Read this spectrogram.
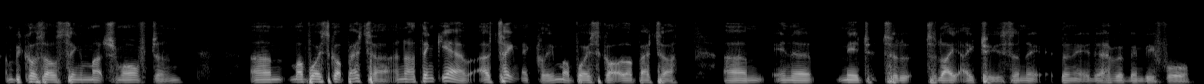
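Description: An older man with a deep baritone voice, answering interview questions about his songs, hesitant with many restarts. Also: moderate pace, darkish tone, no room sound. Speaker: musician guest.

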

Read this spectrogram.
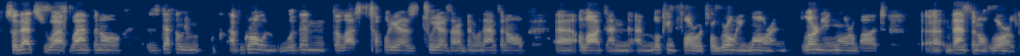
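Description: A man in his twenties from Libya, a native Arabic speaker, answering interview questions in a halting way with many restarts. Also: lowish voice, pushed and bright, dry recording, muffled recording. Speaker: guest, design engineer.

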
